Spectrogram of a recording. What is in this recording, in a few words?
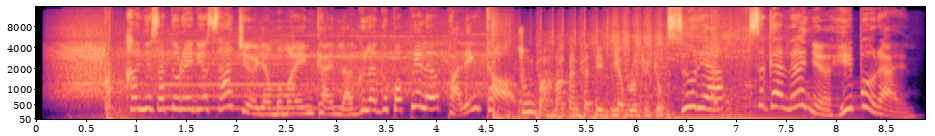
SWEEPER MOVIE COLD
